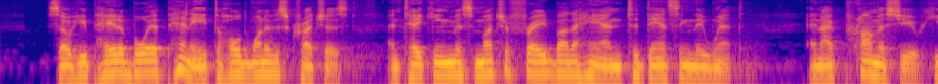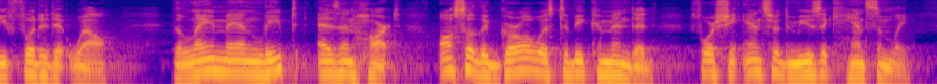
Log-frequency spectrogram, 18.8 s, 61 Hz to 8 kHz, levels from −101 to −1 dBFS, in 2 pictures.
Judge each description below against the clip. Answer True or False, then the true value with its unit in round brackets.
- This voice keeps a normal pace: True (170 wpm)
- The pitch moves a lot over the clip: False (4.0 semitones)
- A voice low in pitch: True (110 Hz)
